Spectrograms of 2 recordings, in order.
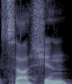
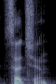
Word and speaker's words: Sachin: It's uh the first one was like Sashin, but it's pretty close, but it actually says like Sachin, right?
